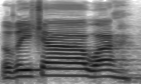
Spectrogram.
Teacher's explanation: گول تا پہ جب بھی وقف کریں گے قرآن مجید میں تو یہ گول تا ہا میں کنورٹ ہو جاتی ہے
